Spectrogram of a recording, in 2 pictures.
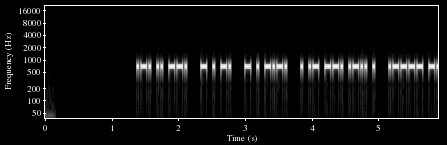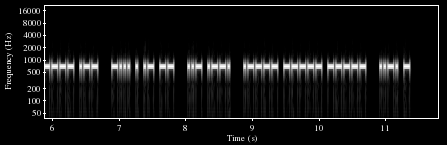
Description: Morse code, heard as a keyed tone, about 40 wpm, 700 Hz. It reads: RIG TEN TEC EAGLE 10W BEAM UP 100 FT
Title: Practice QSO - Exchange 2 - Info - 40wpm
